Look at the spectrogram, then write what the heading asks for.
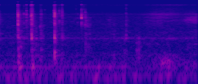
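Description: Keys on a computer keyboard are tapped during Packet Tracer network configuration: a few quick, sharp keystrokes close together, then scattered lighter taps, quiet and clear with no talk over them.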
